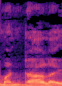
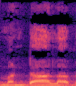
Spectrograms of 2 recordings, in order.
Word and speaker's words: mandala: So the term mandala itself is originated from the Sanskrit language, and actually is not the mandala, but it's mandal. – Mandal is in the proper pronunciation of the mandalas.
